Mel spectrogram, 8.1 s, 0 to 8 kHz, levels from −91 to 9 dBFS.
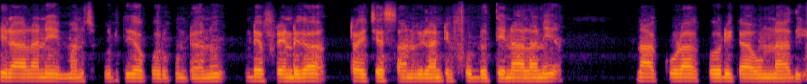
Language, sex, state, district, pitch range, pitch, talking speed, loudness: Telugu, male, Telangana, Karimnagar, 120-130 Hz, 125 Hz, 105 wpm, -18 LUFS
